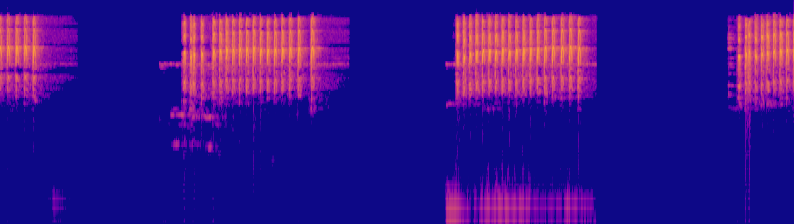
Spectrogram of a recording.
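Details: Woodpecker giving fast, dense rattling calls: four bursts of rapid, evenly spaced ticking notes, each lasting up to about one and a half seconds, with silent gaps between them.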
